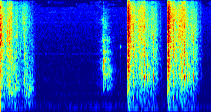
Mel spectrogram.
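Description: Several soft, crunchy video game footsteps in the distance land at an uneven pace, a faint one followed by two fuller steps, with no talking in between.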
